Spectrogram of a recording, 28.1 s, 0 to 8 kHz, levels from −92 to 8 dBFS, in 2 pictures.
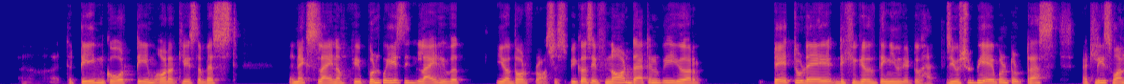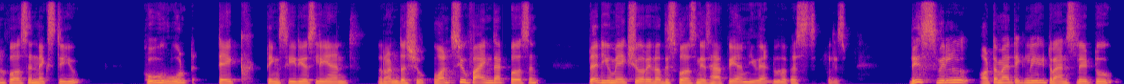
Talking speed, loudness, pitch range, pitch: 185 wpm, -24 LUFS, 135-165 Hz, 150 Hz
